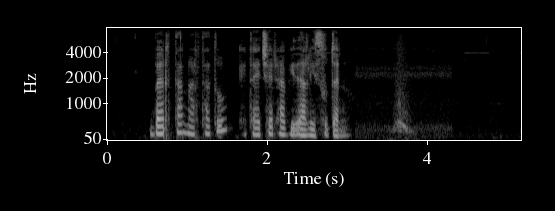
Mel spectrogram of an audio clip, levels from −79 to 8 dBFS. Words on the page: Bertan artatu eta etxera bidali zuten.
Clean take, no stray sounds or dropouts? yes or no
no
